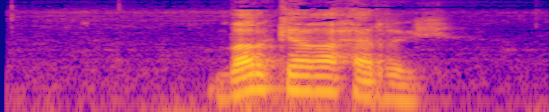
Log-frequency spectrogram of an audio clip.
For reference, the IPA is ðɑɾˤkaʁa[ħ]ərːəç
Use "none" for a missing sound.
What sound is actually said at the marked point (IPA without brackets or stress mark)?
ħ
